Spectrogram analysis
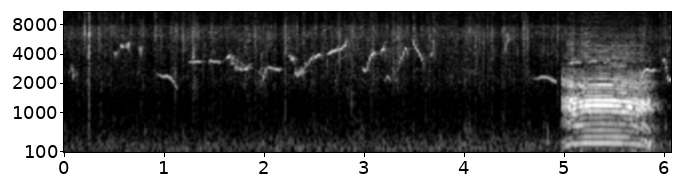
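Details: Morning herding of tame cows to green grassy fields; birds twitter for five seconds, then a single short, strong moo breaks in at the end.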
